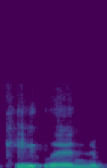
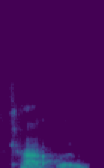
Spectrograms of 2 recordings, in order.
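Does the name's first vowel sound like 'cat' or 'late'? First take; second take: late; cat. First: The first vowel sounds like in 'late'. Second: The first vowel sounds like in 'cat'. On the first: This is how others often say the name. The speaker calls it wrong. "a lot of people like to call me Caitlin" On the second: This is how the name is really said. The speaker calls it right. "but my name is Catlin"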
